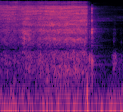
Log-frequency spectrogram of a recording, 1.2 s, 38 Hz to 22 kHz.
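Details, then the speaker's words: Small air compressor (about 150 psi, emptying quickly) with 3/8-inch hose rated below 300 psi, used for tire filling on a 2023 Chevrolet Bolt EUV: sharp steady high hiss about a second, then cuts off; air leaking at hose fitting whatever fittings used. "now for some strange reason no matter what fittings I use there is always an air leak so we're just going to ignore that hissing sound in the background"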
